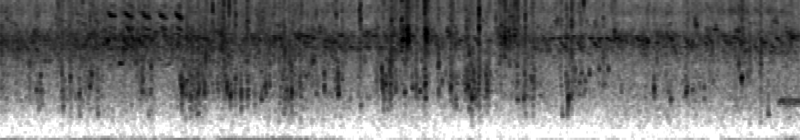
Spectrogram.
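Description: Water splashing in many short, scattered bursts as helmeted terrapins lunge and snatch birds at the water's edge, with the high chirping of a flock of quelea.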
